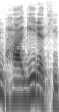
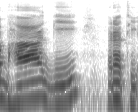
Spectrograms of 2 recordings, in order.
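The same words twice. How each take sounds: First: भागीरथी run together with a brief गी; short gi. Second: भागीरथी slowly in parts, गी held; long gī. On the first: Teacher reading out the misspelt word, quick भागीरथी. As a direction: say भागीरथी straight through, gi short. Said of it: "जो गी है ये छोटा है". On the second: Teacher spelling the correction for students, slow भागीरथी. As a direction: stretch भा and गी in भागीरथी. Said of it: "तो ये हो जाएगा आपका". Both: Shown as a demonstration.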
